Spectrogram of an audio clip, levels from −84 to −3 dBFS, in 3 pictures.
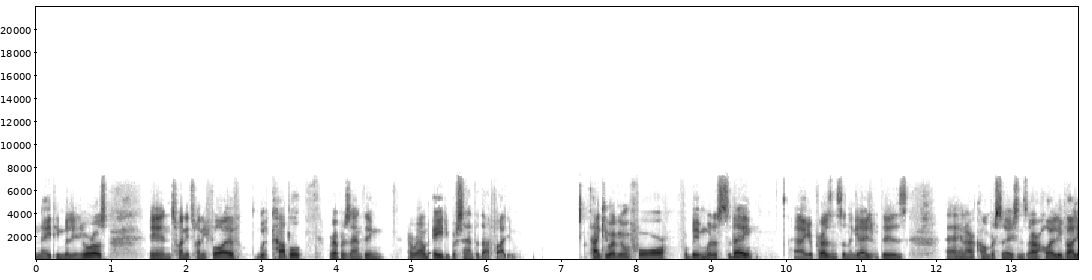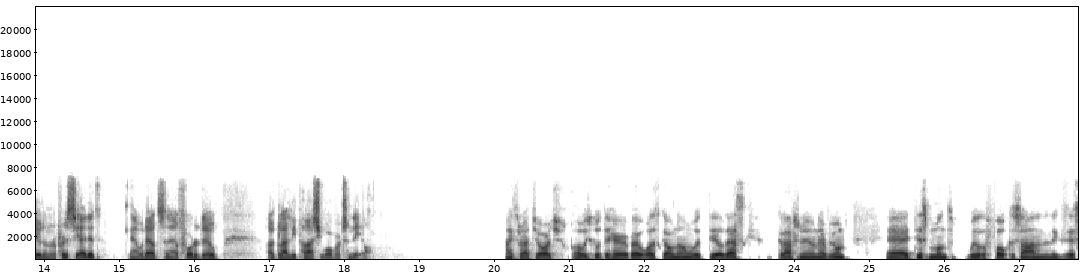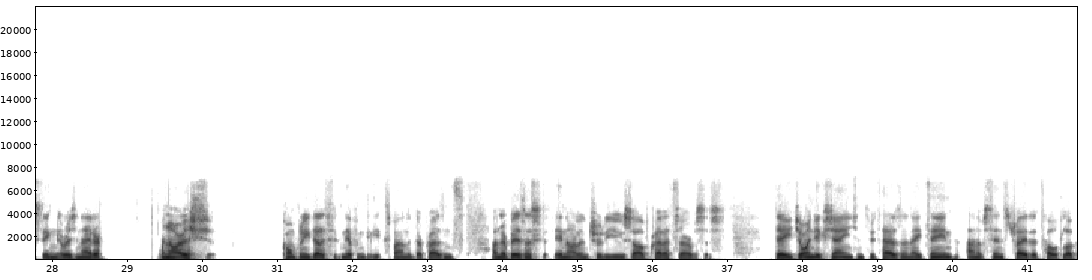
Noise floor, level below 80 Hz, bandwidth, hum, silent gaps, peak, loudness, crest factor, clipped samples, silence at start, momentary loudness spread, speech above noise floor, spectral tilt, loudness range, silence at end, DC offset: -73 dBFS; -64 dBFS; 7.4 kHz; none; 6.92-7.21 s, 18.94-20.13 s, 29.19-29.31 s, 30.69-31.06 s; -4 dBFS; -23 LUFS; 20 dB; under 0.1%; 0 s; 12 LU; 51 dB; -4.5 dB/octave; 5 LU; 0.05 s; under 0.1%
